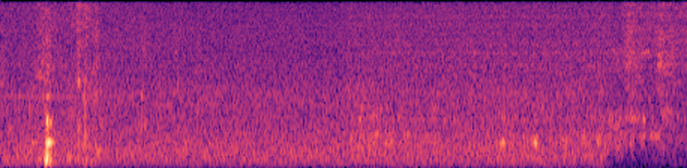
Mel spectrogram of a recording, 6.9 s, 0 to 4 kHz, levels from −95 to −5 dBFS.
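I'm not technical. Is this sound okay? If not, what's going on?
No, there's an echo leak: a faint, delayed copy of the speech trails behind it, likely from a speakerphone whose echo cancelling let some sound slip back. It comes in short scraps from 0.00 to 0.37 s and 0.54 to 0.74 s, lagging about 374 ms, then runs continuously from 0.98 s to the end, lagging about 317 ms and a bit louder.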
